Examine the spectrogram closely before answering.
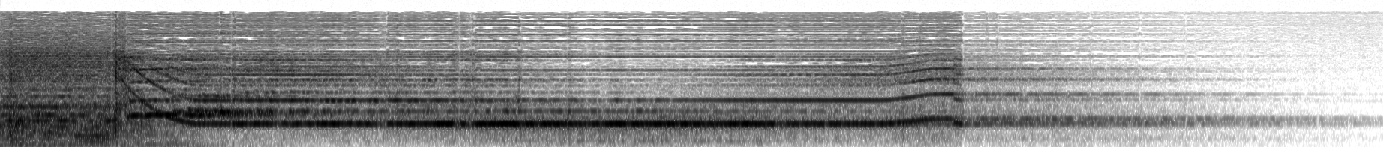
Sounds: music

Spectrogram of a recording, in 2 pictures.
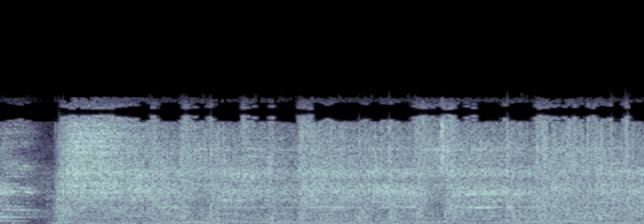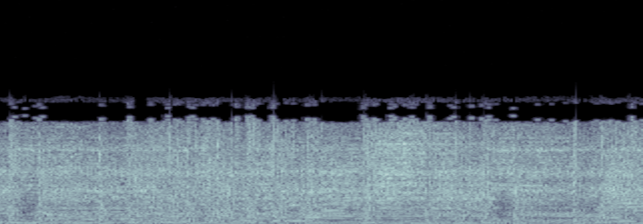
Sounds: singing
punk rock
music

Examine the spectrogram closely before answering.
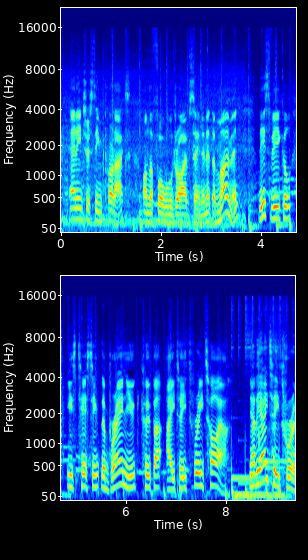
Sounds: car
vehicle
speech
motor vehicle (road)
music

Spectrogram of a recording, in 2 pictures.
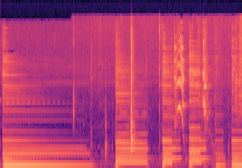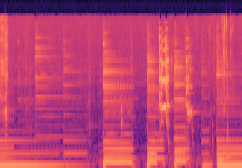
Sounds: music

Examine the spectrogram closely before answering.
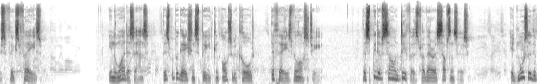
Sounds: speech

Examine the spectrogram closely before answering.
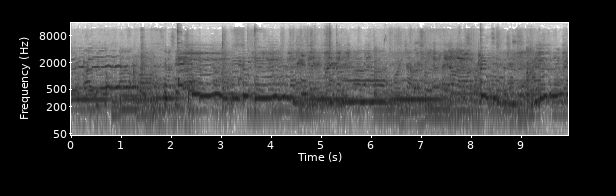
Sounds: guitar
strum
music
speech
plucked string instrument
musical instrument

